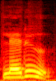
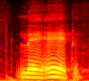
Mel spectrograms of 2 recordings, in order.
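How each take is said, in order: First: The two vowels merge into one syllable. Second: The two vowels are split into two syllables. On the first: The speaker calls it wrong. "그냥 한 소리로 레르 이게 아니라" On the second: The speaker calls it right. "레에르 이음절이 분명하게 나뉘게 들리죠"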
